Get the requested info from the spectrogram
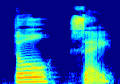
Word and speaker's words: Dulce: Two syllables, Dulce. Three syllables, Ma-C-L.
